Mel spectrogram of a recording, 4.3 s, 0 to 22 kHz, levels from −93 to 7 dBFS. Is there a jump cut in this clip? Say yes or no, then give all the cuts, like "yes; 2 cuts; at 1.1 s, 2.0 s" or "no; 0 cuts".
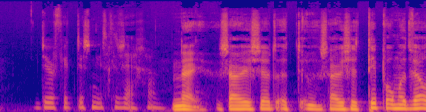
yes; 1 cut; at 1.1 s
